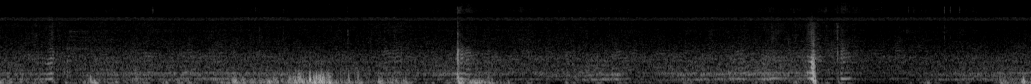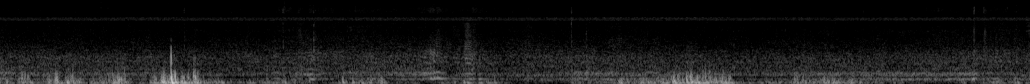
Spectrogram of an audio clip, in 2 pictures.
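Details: Honey bees during a Yellow Hive inspection on 19/3/22, older bees still bringing in nectar: a steady droning hum with layered low tones, broken by several dull thumps and knocks from handling the frames.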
